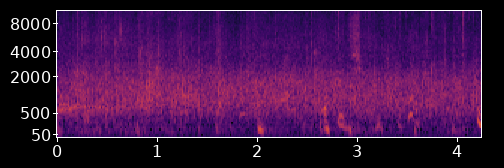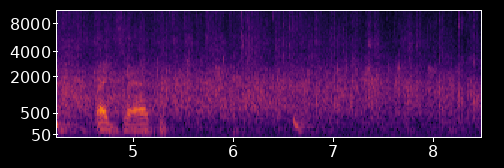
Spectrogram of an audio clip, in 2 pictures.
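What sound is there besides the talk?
audience clapping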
